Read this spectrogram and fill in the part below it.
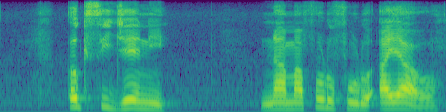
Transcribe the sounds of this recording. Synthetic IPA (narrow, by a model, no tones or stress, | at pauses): okʼsid͡ʒeni | namafuɺufuɺɔʔajaːɦɔ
